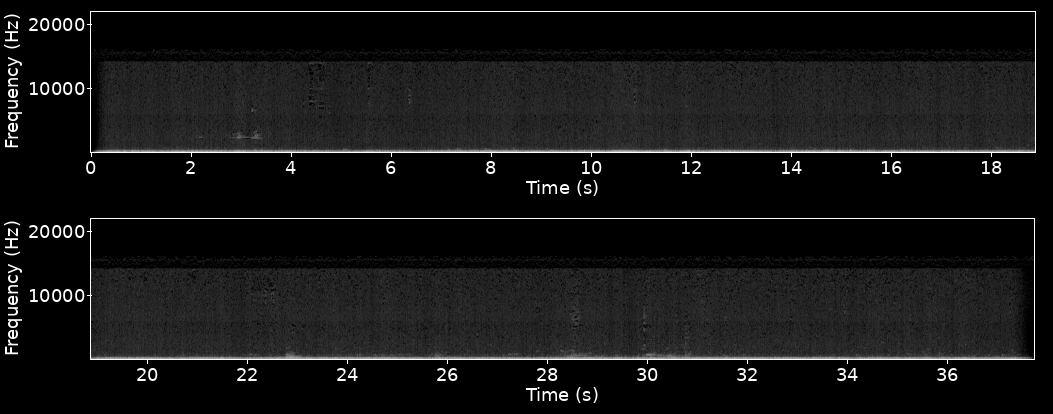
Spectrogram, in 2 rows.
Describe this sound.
22-Environment Night Building
Environment Night Building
